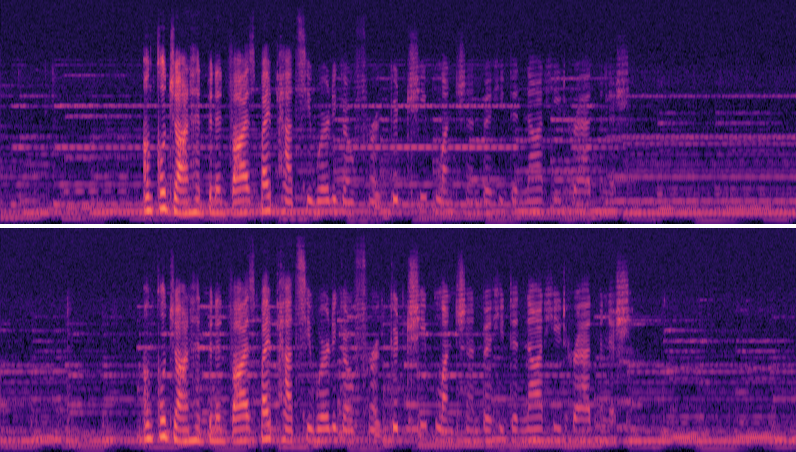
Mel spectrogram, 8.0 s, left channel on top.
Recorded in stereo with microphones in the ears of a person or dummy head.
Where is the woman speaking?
45° left (ahead or behind); by 6.5 s 35° right (ahead or behind).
